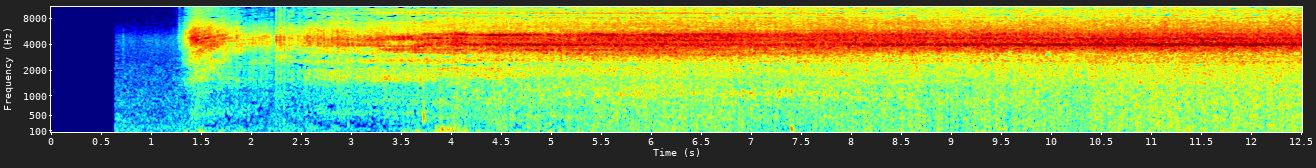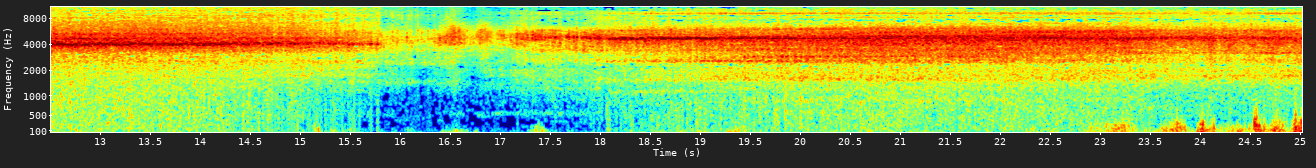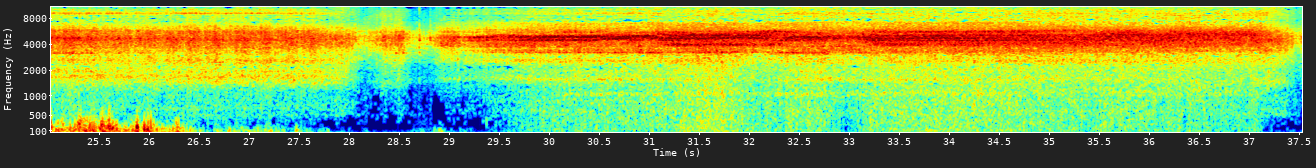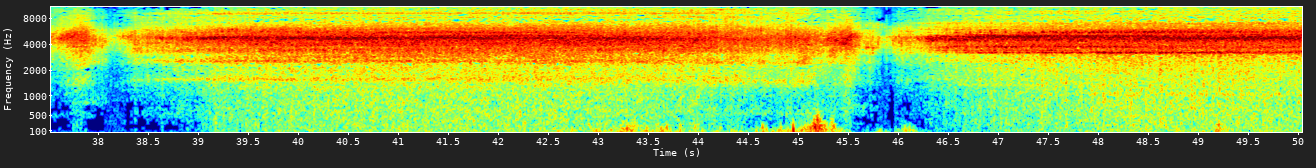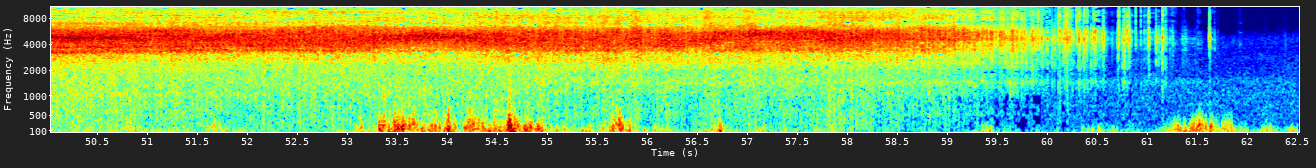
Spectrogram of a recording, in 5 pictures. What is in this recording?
plastic rainstick 004
Sound of small metallic balls passing through a plastic rainstick.
fx, pal-de-pluja, palo-de-agua, palo-de-lluvia, percussi, percussion, pl, plastic, rain, rainstick, shaker, sound-effect, stic, stico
